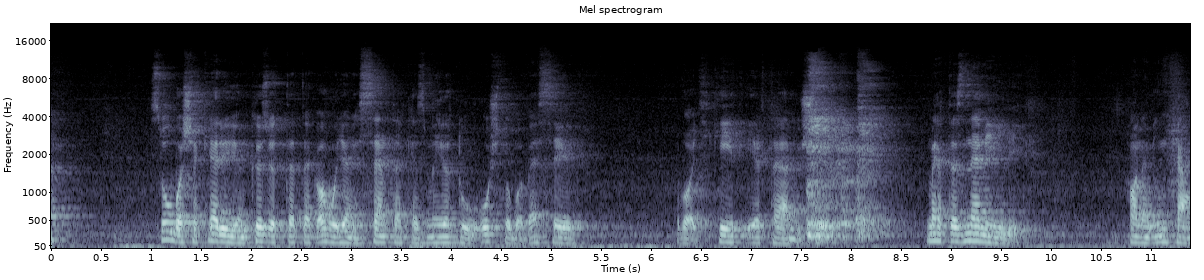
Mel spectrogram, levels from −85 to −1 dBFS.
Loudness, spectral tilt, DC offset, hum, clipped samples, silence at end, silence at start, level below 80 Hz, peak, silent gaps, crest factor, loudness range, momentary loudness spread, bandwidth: -23 LUFS; -6.5 dB/octave; 0.1%; none; under 0.1%; 0 s; 0 s; -44 dBFS; -6 dBFS; none; 18 dB; 4 LU; 20 LU; 13 kHz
